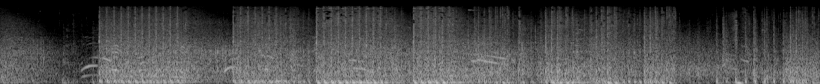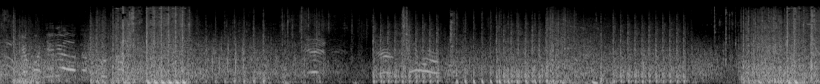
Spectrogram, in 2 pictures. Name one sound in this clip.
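Rapid automatic rifle fire rattles in bursts.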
